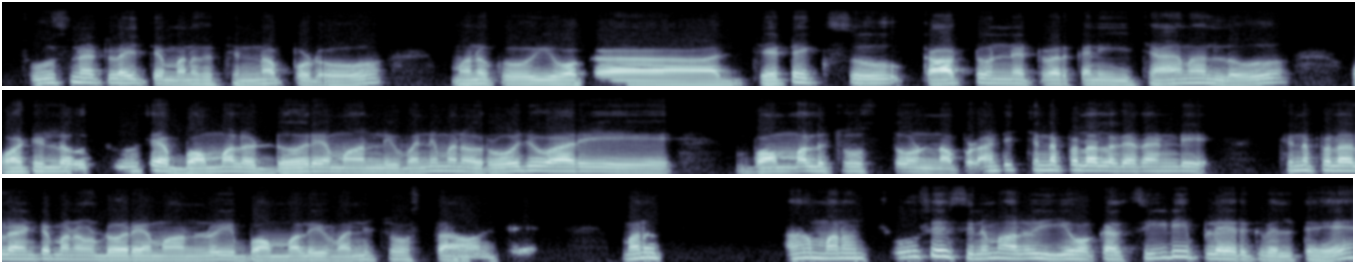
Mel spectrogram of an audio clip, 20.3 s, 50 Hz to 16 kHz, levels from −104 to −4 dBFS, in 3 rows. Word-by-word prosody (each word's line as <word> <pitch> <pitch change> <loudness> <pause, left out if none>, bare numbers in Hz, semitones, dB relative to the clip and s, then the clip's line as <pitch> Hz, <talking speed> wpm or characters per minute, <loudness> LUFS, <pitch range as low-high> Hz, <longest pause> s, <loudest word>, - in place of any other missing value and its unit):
చూసినట్లయితే 145 -2 -1
మనకు 120 0 -3
చిన్నప్పుడు 120 -1 -3 0.6
మనకు 125 0 -2 0.2
ఈ - - +2
ఒక 120 - -14 0.8
జెటెక్సు, 140 +2 -1 0.3
కార్టూన్ 135 +2 +5
నెట్‌వర్క్ 125 0 -2
అని 120 - -4
ఈ - - -6
చానెల్‌లు, 125 -2 0 0.5
వాటిలో 135 +1 +2 0.2
చూసే 145 0 +1
బొమ్మలు, 130 +2 +3
డోరేమోన్‌లు, 125 -1 +1
ఇయన్నీ 125 +5 -3
మనం 135 -3 +1
రోజువారీ 145 -1 +3 0.8
బొమ్మలు 135 +3 +4
చూస్తున్నప్పుడు 130 -5 -2
అంటే, 170 +4 -5
చిన్నపిల్లలు 175 -3 +3
కదండీ! 145 0 -1 0.4
చిన్నపిల్లలు 160 -1 +3
అంటే, 145 +1 -1
మనం 135 -1 -1
డోరేమోన్‌లు, 125 -1 +1
ఈ - - -8
బొమ్మలు 120 +1 0
ఇవన్నీ 120 +3 -4
చూస్తావుంటే, 120 - -4 0.5
మనం - - +2 0.7
ఆ! - - 0
మనం 175 +1 +2 0.2
చూసే 220 +4 0
సినిమాలు 165 +1 +1
ఈ - - +1
ఒక 140 0 0
సీడీ 185 +7 -3
ప్లేయర్‌కెళ్తే 130 -5 0
135 Hz, 120 wpm, -23 LUFS, 125-150 Hz, 0.8 s, కార్టూన్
